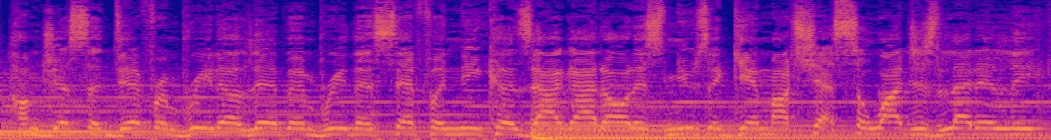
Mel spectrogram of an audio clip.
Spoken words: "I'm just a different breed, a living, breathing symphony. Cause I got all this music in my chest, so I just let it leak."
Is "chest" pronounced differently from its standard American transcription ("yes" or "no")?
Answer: yes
